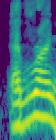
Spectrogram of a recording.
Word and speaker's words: 에브라임: 이스라엘 지금 얘기하는 거예요 근데 성경에서는 에브라임 이거 이게 히브리어 발음 이거든요 에브라임 이거를 잘 안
